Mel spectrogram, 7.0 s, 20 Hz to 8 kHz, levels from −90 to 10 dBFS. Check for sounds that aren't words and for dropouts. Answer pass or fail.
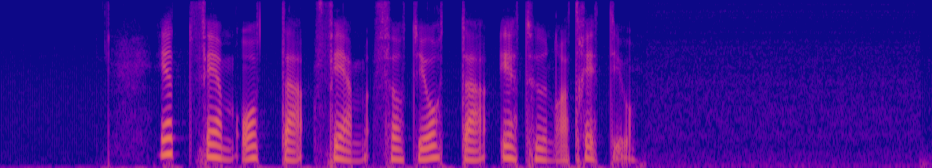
pass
